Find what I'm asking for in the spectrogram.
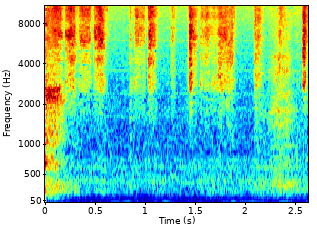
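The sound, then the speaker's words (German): Quiet scratching of a pen moving across paper in short irregular strokes, with bright hissy bursts as letters are written, and no voices. “Also Martin L. schreibe ich mal.”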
